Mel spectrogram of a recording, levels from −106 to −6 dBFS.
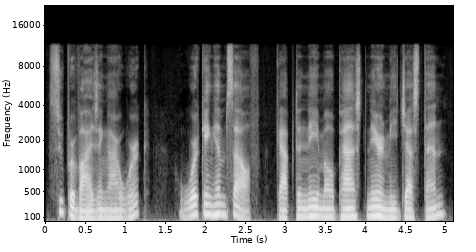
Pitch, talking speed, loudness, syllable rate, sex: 110 Hz, 140 wpm, -20 LUFS, 4.5 syllables/s, male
